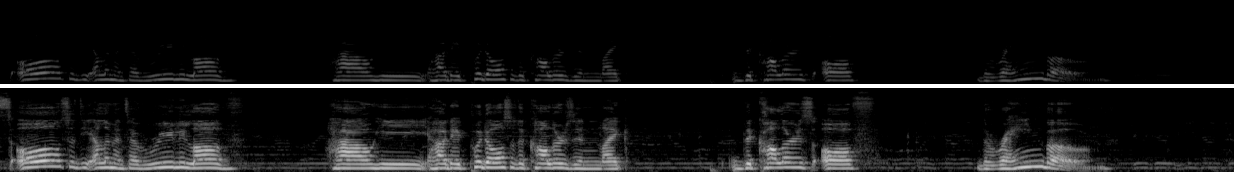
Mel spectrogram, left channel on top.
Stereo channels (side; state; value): left; quieter; 29.0 dB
